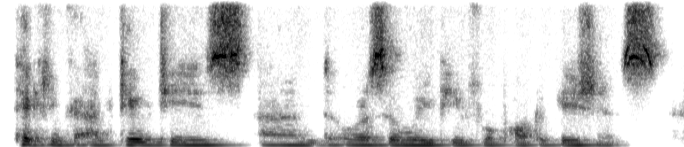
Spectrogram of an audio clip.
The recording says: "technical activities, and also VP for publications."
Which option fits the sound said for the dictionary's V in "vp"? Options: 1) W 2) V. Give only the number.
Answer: 1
